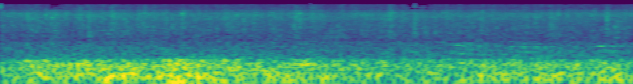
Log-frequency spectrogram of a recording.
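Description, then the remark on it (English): A low, steady rumble of thunder rolls beneath a constant hiss of rainfall, soft rather than loud, with no clear cracks or peaks. “It's funny thunder, it's not really loud, but”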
